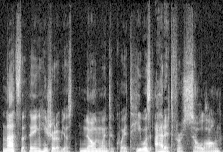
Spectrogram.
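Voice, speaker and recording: A man playing a supportive, rambling dad in a roleplay audio, talking gently and hesitantly to his grown child in a gravelly voice. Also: low-pitched, expressive, moderate pace, heavily acted. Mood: amused storytelling. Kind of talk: roleplay audio, one-sided conversation.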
